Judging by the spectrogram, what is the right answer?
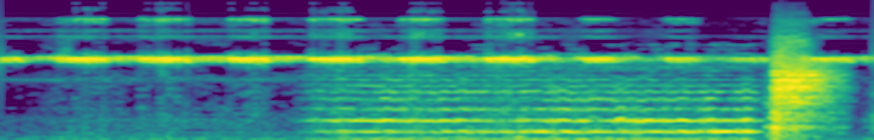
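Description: Mosquito whining near the ear, a steady high-pitched buzz running throughout, joined midway by a lower droning hum and ending in a short burst of noise.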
